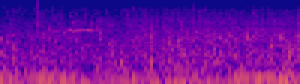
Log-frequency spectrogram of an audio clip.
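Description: Gray water draining from an RV's gray tank through a flexible sewer hose into a portable sewer tote, a steady, even flow.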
